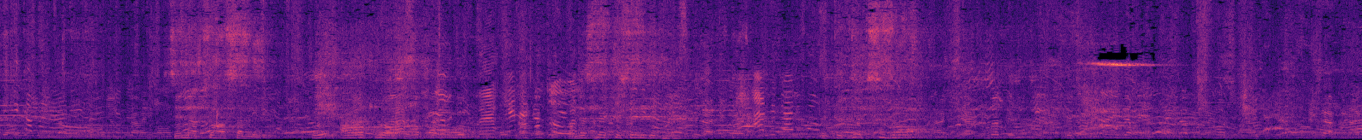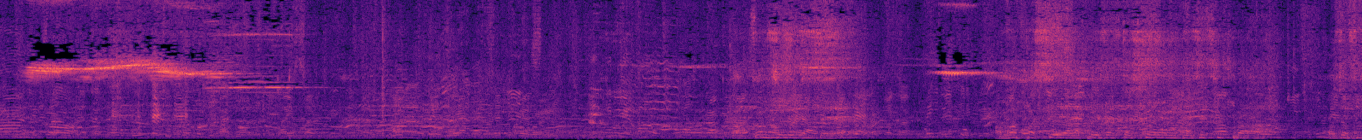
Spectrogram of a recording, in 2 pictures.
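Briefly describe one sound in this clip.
A crowd of young men and women chatters nearby outdoors.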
